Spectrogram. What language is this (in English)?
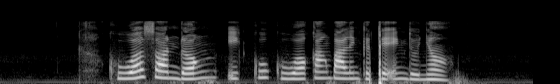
Javanese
